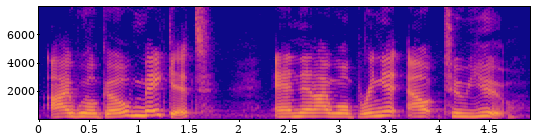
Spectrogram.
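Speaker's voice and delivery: usual speaking voice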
